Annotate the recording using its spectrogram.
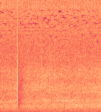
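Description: Cricket bat hitting the ball once, a sharp crack about a third of a second in, over the steady murmur of a stadium crowd.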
